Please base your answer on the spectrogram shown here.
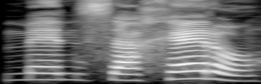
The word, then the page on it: mensajero: Spanish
